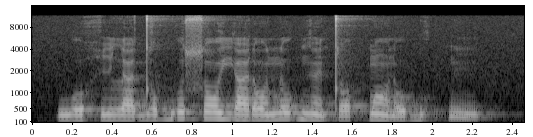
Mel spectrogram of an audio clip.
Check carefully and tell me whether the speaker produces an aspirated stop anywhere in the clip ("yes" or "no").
no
